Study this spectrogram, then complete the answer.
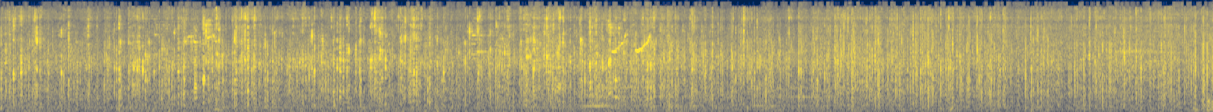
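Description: Heavy rain pours down outdoors among green trees, a thick unbroken patter and hiss of drops striking nearby surfaces, steady and loud throughout.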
